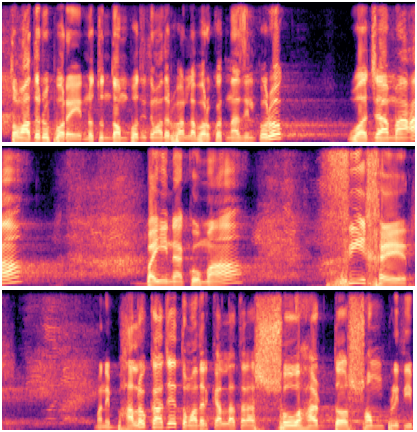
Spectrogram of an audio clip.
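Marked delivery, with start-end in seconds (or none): 3.5-8.2 slow, raised call with rising ends; leading a prayer. Real, not acted. Officiant leading all the guests in the blessing, raised call-and-repeat.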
